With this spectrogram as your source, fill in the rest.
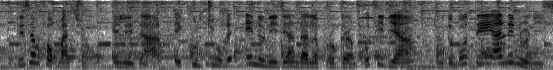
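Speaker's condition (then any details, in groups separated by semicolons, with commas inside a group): No condition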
